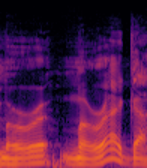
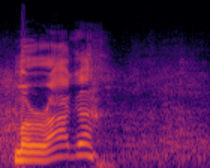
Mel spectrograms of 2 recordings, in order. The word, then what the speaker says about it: Moraga: this is a special moment you are in morga huh is that how you pronounce it Moraga who would have thought in Moraga California and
